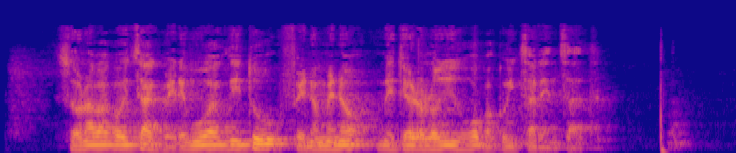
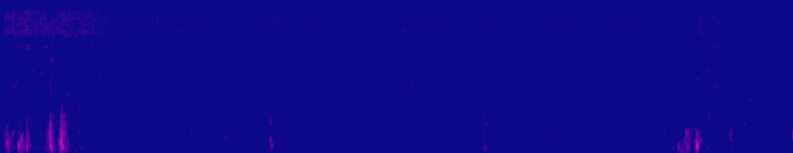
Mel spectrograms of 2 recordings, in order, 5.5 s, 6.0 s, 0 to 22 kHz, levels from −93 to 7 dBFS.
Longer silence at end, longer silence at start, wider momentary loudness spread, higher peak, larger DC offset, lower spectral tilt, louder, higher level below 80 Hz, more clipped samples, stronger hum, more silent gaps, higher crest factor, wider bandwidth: first, 0.55 s vs 0 s; first, 0.45 s vs 0 s; first, 11 LU vs 6 LU; first, -6 dBFS vs -44 dBFS; neither; first, -5.5 dB/octave vs -3.5 dB/octave; first, -23 LUFS vs -66 LUFS; first, -56 dBFS vs under -90 dBFS; neither; neither; neither; second, 18 dB vs 28 dB; second, 11.5 kHz vs 16.5 kHz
